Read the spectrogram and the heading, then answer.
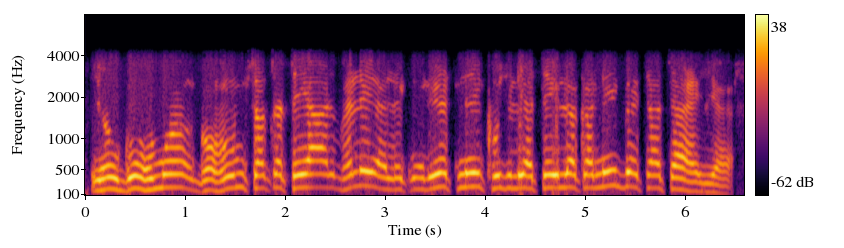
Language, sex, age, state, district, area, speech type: Maithili, male, 60+, Bihar, Madhubani, urban, conversation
